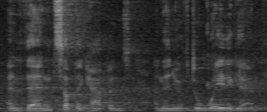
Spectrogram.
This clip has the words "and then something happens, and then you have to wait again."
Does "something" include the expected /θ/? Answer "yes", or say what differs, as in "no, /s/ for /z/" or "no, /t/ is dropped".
yes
